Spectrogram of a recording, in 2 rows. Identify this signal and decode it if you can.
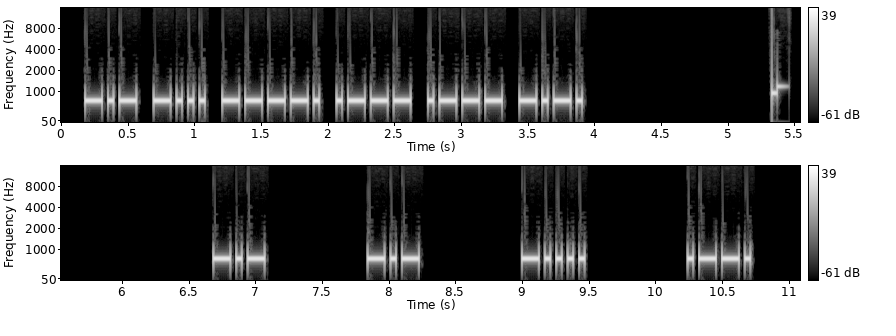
Morse code, heard as a keyed tone, about 28 wpm, spaced as for 16 wpm, 700 Hz. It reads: KB9JJC KK6P
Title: USA Call Signs - 6 Characters - 6x Character Spacing - 28wpm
